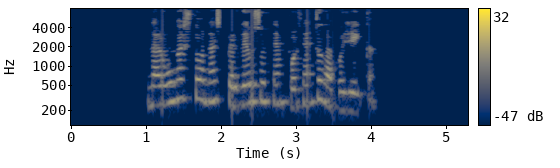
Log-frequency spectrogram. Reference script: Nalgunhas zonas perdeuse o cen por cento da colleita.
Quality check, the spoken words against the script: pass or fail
pass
